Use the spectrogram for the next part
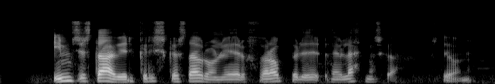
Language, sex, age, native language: Icelandic, male, 20-29, Icelandic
